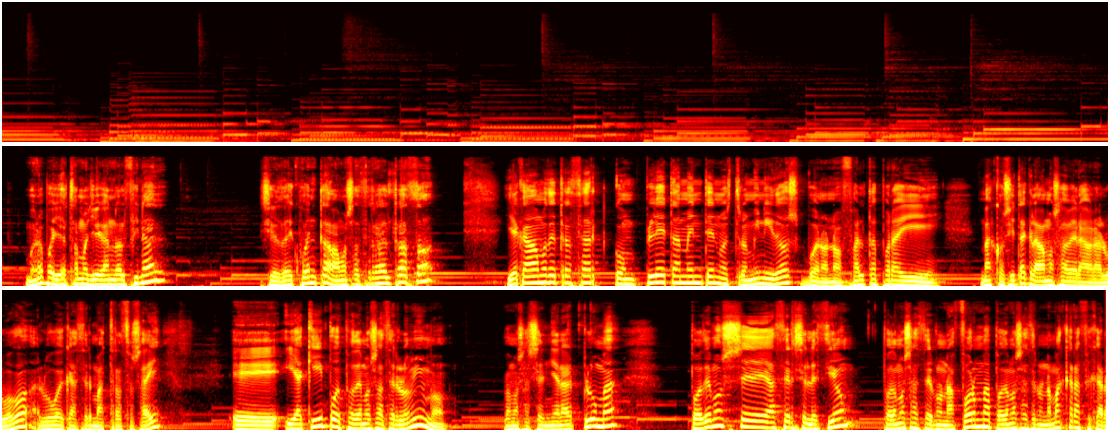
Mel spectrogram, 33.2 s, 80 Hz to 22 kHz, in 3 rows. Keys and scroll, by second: 0.0-3.4 typing, 3.8 ctrl+z, 4.7 ctrl+\, 4.9 h, 6.0 ctrl+z, 6.3-10.9 typing, 6.7 ctrl+z, 8.9 ctrl+z, 9.0 ctrl+z, 10.3 ctrl+z.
